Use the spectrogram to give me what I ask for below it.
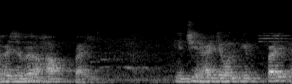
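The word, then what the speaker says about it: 八杯: হাঁচি হচ্ছে 8, হাঁচি মানে 8, তারপরে হাই, উচ্চারণটা হয়ে যাবে হাফ পাই। ইচি হাই যেমন ইপ পাই, হাঁচি হাই হলে হাফ পাই। হাফ পাই, হাফ পাই ওয়াইন ও কুদাসাই, 8 গ্লাস মদ দাও।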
